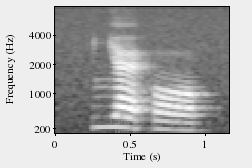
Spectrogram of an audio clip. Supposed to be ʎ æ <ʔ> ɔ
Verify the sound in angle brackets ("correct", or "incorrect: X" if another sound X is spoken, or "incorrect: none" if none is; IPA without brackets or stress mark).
incorrect: k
